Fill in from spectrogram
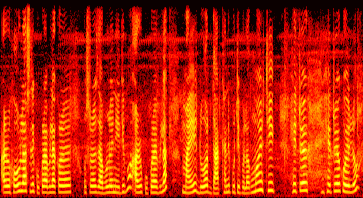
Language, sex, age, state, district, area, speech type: Assamese, female, 45-60, Assam, Dibrugarh, rural, spontaneous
